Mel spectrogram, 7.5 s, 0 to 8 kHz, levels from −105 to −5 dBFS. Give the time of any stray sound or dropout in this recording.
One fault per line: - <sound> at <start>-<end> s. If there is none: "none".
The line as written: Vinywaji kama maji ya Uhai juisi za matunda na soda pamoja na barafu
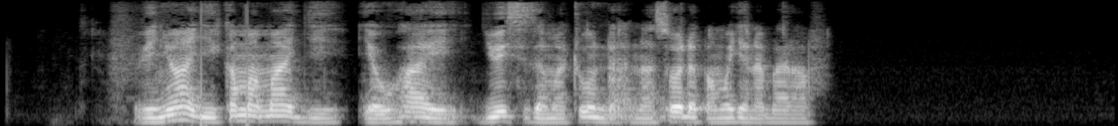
none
